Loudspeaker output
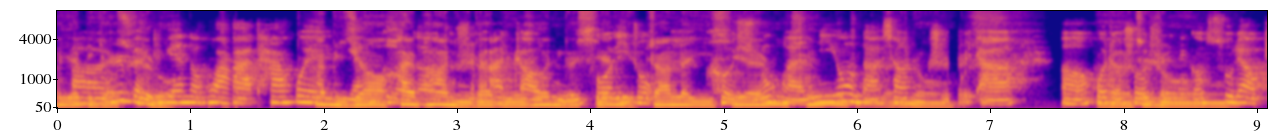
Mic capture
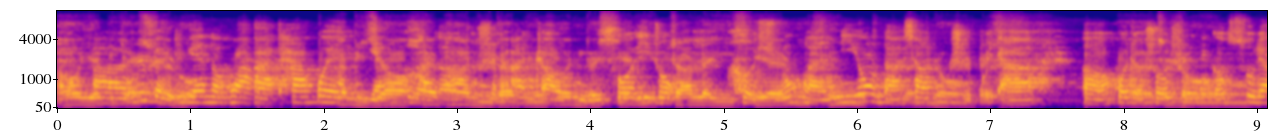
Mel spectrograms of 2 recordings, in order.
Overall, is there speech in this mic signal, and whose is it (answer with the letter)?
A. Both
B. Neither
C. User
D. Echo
D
